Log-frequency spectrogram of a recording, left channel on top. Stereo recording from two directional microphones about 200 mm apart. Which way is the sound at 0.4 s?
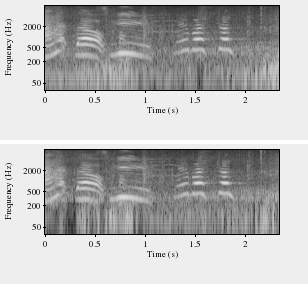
35° left (ahead or behind).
